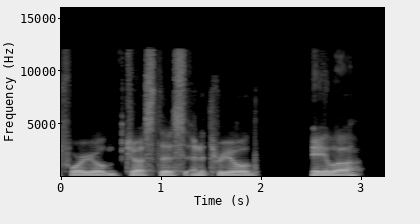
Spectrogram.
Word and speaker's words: Ayla: You have a 13-year-old daughter named Lizzie, a 4-year-old Justise, and a 3-year-old Ayla, pronounced Kayla, you clarified here.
